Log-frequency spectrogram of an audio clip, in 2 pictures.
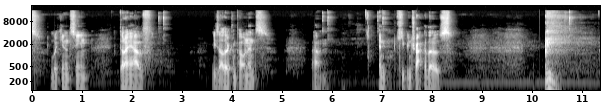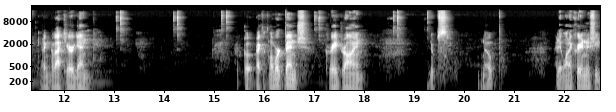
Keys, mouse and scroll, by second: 2.5 click, 5.7 click, 6.8 click, 10.7 click, 12.1 middle click, 12.1 scroll up 1, 12.7 middle click, 13.0 click, 14.2 click, 15.2 right click, 17.0 click, 18.6 click.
